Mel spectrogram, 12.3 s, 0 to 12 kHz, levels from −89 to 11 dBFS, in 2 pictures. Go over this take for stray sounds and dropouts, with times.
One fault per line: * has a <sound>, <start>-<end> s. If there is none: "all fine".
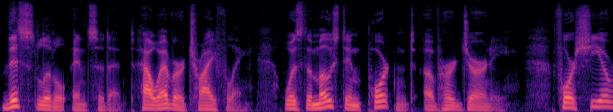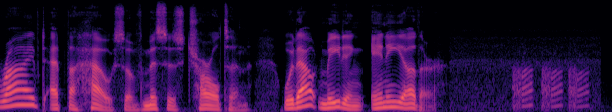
* has a laugh, 11.3-12.0 s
